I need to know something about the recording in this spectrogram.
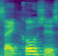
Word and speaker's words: psychosis: Okay, alam ko ang pronunciation nun is psychosis pero in-emphasize ko lang yung P para matandaan nyo.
